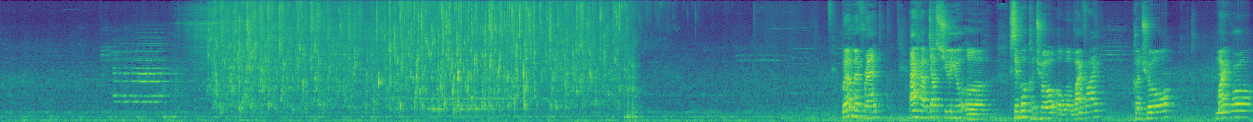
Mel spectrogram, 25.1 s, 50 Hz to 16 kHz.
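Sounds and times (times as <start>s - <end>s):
water gushing and splashing: 3.8s - 13.1s.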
